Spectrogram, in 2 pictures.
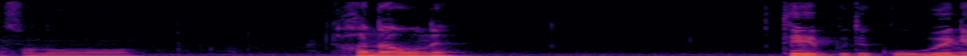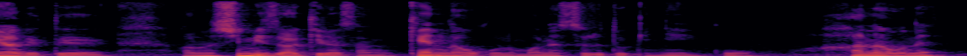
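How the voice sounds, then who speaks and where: A man hosting a casual solo podcast, telling a family story with playful jokes and quick self-corrections. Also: medium pitch, darkish tone, a little hiss or hum. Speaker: podcast host.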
